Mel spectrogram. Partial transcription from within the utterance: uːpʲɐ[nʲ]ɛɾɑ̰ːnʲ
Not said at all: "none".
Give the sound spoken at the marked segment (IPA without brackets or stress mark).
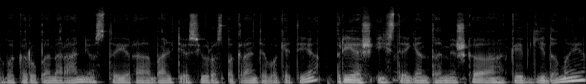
mʲ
